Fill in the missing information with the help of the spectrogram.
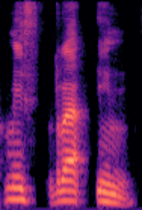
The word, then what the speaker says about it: Misraim: Es para que sigan a Silvana y a mí me pueden seguir en Twitter, Instagram, me pueden seguir como @misraim. MIZZRRAIM. Desde que dijiste aquella vez que mi nombre lo separó en sílabas, me se da a notar eso, que sí es cierto, lo separó en sílabas.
